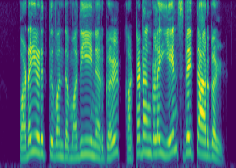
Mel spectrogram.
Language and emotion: Tamil, angry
